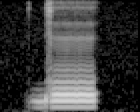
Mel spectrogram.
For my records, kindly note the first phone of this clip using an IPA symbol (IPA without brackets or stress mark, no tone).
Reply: ɡ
